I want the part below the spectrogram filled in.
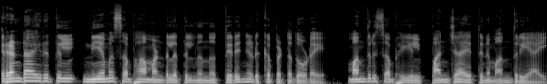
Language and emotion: Malayalam, neutral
